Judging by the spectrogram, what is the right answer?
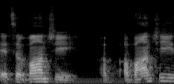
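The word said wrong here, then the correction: Achane: A chain.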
